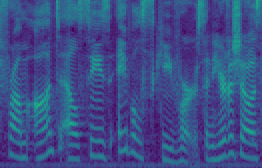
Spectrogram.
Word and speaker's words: æbleskiver: that it's real okay some people do say abel skivers but we have always said ebola skewer evascula yeah okay i'm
